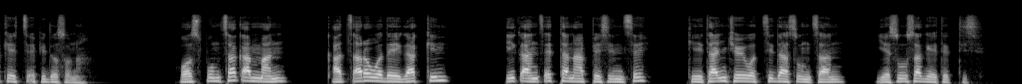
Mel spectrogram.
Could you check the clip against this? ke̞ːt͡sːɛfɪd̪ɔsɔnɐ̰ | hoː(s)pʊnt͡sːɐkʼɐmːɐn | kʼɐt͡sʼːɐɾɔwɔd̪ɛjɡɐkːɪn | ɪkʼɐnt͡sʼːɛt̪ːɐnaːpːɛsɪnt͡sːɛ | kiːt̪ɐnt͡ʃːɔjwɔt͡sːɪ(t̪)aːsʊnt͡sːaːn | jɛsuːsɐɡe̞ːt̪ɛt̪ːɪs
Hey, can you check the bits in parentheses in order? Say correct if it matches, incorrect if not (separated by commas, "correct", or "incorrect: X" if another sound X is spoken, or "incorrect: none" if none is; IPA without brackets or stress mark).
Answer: correct, incorrect: d̪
